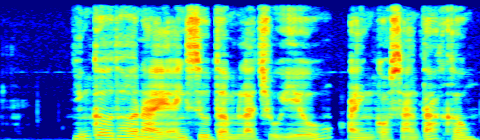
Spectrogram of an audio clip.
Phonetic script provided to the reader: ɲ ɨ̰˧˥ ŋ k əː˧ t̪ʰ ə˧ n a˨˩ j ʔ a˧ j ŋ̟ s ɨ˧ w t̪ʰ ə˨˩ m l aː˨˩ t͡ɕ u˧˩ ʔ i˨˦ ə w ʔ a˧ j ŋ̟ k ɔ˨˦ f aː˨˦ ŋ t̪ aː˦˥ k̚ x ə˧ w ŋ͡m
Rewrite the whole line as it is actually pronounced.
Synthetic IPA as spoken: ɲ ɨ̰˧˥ ŋ k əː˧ t̪ʰ əː˧ n a˨˩ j ʔ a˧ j ŋ̟ s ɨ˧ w t̪ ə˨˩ m l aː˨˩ t͡ɕ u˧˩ ʔ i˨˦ ə w ʔ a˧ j ŋ̟ k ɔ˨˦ s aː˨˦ ŋ t̪ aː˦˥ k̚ x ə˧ w ŋ͡m

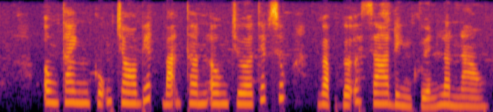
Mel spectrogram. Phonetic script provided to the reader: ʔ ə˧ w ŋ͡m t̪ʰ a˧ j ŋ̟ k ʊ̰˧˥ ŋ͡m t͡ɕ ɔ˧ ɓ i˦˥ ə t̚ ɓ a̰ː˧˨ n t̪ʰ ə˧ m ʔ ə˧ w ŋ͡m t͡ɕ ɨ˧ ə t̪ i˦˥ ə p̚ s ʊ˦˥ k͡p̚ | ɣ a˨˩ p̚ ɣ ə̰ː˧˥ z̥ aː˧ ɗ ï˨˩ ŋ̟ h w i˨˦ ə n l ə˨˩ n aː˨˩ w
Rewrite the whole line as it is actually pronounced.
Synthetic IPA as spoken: ʔ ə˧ w ŋ͡m t̪ʰ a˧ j ŋ̟ k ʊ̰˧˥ ŋ͡m t͡ɕ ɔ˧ ɓ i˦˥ ə t̚ ɓ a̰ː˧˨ n t̪ʰ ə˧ n ʔ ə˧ w ŋ͡m t͡ɕ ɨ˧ ə t̪ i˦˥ ə p̚ s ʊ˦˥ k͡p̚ | ɣ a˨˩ p̚ ɣ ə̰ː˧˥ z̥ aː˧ ɗ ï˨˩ ŋ̟ x w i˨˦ ə n l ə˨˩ nː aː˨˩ w

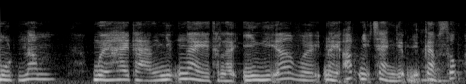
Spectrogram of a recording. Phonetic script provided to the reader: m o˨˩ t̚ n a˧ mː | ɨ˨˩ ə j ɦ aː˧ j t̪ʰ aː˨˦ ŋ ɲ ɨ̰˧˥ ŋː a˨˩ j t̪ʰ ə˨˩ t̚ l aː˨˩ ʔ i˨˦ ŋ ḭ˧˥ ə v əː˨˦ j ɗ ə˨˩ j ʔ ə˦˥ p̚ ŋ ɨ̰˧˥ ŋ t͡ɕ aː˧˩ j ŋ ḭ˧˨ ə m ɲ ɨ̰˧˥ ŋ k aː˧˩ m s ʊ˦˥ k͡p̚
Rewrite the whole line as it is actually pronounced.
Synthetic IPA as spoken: m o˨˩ t̚ n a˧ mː | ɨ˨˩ ə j ɦ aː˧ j t̪ʰ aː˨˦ ŋ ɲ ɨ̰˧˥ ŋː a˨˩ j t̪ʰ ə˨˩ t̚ l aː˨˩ ʔ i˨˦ ŋ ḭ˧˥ ə v əː˨˦ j ɗ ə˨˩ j ʔ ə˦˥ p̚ ɲ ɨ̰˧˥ ŋ t͡ɕ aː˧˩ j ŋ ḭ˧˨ ə m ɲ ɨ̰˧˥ ŋ k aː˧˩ m s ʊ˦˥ k͡p̚

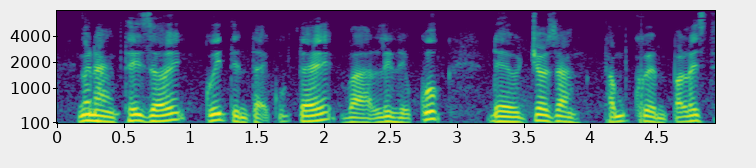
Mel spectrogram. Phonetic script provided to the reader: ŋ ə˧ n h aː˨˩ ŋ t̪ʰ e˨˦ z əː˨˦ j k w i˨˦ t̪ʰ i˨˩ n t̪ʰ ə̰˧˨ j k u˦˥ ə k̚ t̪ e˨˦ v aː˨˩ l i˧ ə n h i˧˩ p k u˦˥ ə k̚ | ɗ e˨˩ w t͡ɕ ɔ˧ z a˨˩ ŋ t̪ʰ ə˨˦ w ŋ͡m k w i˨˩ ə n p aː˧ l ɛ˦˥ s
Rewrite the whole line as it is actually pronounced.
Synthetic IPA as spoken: ŋ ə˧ n h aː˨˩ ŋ t̪ʰ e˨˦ z əː˨˦ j k w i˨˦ t̪ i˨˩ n t̪ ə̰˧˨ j k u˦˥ ə k̚ t̪ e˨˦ v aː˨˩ l i˧ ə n h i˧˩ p k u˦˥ ə k̚ | ɗ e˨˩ w t͡ɕ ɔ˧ z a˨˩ ŋ t̪ʰ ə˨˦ w ŋ͡m k w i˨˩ ə n p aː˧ l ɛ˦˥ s

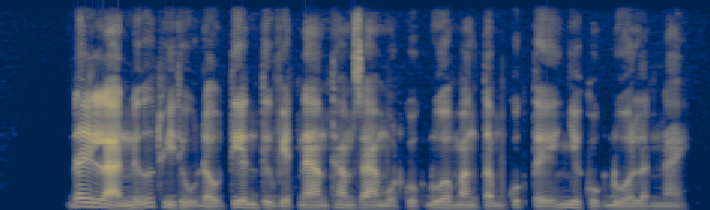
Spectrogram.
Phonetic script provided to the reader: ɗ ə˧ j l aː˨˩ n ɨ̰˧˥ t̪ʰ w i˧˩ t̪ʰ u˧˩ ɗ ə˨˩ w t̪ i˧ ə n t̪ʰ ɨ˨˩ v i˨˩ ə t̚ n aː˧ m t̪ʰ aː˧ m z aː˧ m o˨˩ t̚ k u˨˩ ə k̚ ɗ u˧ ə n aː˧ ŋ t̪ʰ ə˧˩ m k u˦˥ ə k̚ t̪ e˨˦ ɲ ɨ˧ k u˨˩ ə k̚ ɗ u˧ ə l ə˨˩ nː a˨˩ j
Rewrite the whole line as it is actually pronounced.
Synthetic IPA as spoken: ɗ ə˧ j l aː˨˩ n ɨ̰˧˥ t̪ʰ w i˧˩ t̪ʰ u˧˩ ɗ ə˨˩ w t̪ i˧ ə n t̪ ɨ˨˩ v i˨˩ ə t̚ n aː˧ m t̪ʰ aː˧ m z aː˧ m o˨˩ t̚ k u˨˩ ə k̚ ɗ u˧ ə m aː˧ ŋ t̪ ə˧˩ m k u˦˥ ə k̚ t̪ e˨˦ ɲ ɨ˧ k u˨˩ ə k̚ ɗ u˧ ə l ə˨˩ nː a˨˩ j

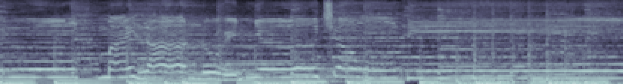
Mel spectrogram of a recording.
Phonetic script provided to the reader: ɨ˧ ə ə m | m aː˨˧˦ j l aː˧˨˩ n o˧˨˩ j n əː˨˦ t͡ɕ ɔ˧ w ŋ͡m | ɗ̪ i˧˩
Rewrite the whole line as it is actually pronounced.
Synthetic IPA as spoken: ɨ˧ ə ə ŋ | m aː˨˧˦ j l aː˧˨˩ n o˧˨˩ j ɲ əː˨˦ t͡ɕ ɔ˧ w ŋ͡m | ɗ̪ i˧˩

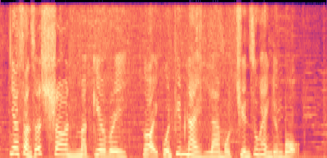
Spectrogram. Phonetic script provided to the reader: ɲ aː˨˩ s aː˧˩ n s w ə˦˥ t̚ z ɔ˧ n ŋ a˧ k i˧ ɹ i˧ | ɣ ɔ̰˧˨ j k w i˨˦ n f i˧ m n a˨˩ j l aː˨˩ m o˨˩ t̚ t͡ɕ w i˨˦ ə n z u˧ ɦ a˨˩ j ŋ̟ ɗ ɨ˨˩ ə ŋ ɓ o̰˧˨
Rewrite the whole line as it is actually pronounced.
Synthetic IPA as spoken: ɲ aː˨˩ s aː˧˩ n s w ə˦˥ t̚ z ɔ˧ n m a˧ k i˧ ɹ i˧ | ɣ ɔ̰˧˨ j k w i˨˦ n f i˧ m n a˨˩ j l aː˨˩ m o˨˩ t̚ t͡ɕ w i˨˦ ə n z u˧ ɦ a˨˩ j ŋ̟ ɗ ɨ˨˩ ə ŋ ɓ o̰˧˨

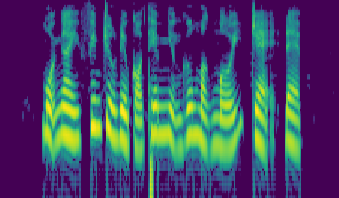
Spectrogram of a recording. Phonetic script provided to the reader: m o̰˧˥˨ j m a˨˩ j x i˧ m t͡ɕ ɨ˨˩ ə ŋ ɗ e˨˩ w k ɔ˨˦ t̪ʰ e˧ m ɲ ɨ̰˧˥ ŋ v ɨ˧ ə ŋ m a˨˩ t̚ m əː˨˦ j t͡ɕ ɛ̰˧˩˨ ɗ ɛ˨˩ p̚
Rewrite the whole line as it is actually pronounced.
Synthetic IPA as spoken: m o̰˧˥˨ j ŋ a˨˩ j f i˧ m t͡ɕ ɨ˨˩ ə ŋ ɗ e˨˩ w k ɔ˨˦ t̪ʰ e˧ m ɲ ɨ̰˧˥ ŋ ɣ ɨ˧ ə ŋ m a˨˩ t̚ m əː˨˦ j t͡ɕ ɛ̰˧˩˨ ɗ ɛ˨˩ p̚

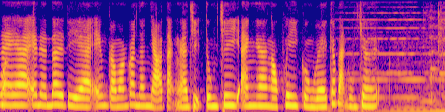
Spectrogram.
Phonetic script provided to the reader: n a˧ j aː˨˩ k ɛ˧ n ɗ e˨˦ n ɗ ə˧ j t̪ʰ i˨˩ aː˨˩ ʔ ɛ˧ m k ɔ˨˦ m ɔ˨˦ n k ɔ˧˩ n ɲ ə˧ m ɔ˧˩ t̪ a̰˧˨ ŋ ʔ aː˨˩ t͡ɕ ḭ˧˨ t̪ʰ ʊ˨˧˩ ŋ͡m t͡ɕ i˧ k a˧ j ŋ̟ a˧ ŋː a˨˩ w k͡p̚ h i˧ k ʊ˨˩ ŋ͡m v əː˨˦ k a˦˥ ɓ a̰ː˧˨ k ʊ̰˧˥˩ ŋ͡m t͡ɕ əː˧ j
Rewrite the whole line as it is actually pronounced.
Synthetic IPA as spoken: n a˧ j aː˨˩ ʔ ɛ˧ m ɗ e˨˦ n ɗ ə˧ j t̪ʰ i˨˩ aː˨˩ ʔ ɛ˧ m k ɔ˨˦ m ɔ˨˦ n k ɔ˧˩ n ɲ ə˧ ɲ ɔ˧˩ t̪ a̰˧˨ ŋ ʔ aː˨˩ t͡ɕ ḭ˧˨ t̪ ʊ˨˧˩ ŋ͡m t͡ɕ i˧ ʔ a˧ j ŋ̟ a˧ ŋ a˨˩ w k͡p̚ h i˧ k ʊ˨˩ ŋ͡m v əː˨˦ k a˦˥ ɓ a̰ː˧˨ k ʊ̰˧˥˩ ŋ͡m t͡ɕ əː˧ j

